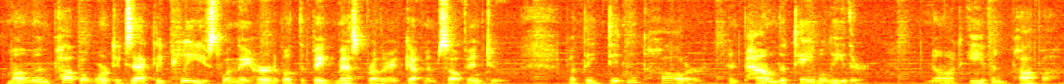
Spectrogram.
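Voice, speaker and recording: A man reading a children's storybook aloud as narrator, in an animated storytelling style. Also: medium pitch, moderate pace, faint music behind, poor audio. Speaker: storybook reader.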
